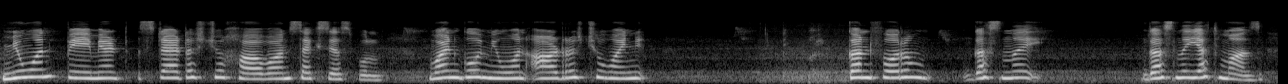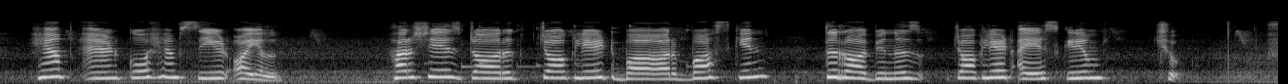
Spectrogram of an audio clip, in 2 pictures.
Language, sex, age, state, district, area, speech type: Kashmiri, female, 30-45, Jammu and Kashmir, Pulwama, urban, read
